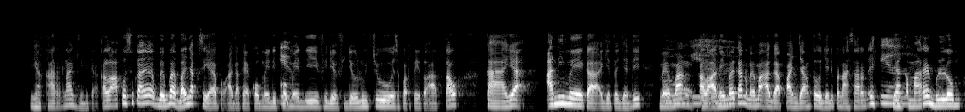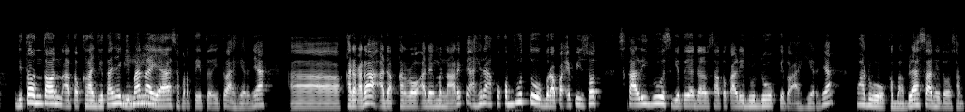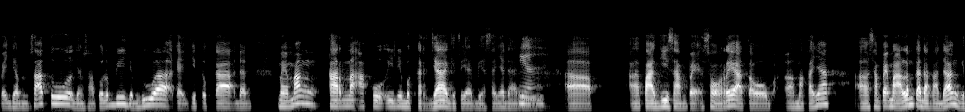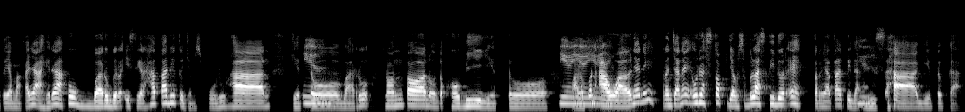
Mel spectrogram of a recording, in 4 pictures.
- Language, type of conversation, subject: Indonesian, advice, Bagaimana kebiasaan begadang sambil menonton layar dapat merusak waktu tidur saya?
- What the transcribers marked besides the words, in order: other background noise; laughing while speaking: "bisa"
